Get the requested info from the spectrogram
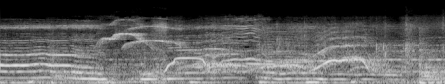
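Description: Backing music with a steady beat runs throughout while a man's held sung note fades out about a second in. Over the music, short whoops and whistles from the audience rise and fall several times until near the end.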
